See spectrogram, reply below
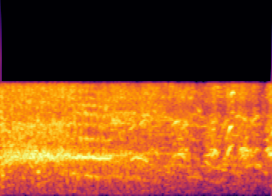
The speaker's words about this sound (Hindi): दोनों हाथ बुलंद करके पूरी ताकत से नारा हैदरी।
